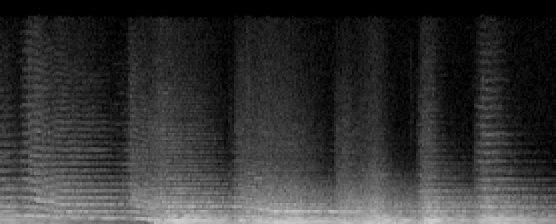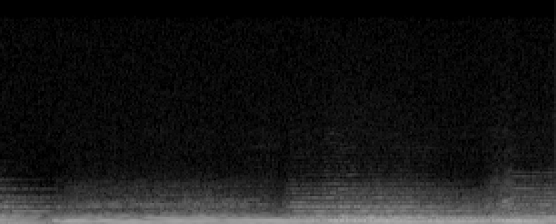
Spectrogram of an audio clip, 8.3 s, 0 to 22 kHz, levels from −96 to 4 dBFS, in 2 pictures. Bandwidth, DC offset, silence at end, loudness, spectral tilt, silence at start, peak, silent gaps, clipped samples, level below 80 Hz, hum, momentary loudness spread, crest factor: 14 kHz; under 0.1%; 0 s; -25 LUFS; -7.5 dB/octave; 0 s; -8 dBFS; none; under 0.1%; -40 dBFS; none; 16 LU; 18 dB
